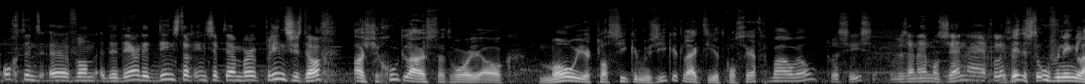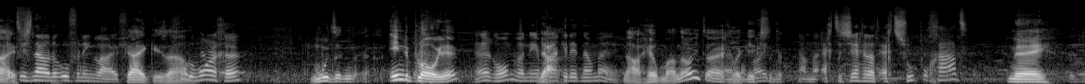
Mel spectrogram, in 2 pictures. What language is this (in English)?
Dutch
